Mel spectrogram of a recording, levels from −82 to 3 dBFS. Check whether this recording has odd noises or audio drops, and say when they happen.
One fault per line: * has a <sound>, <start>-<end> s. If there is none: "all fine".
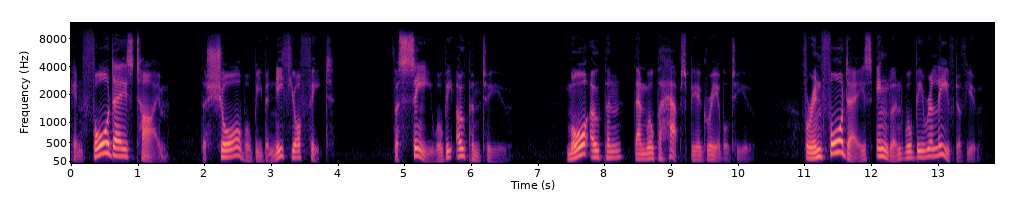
all fine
